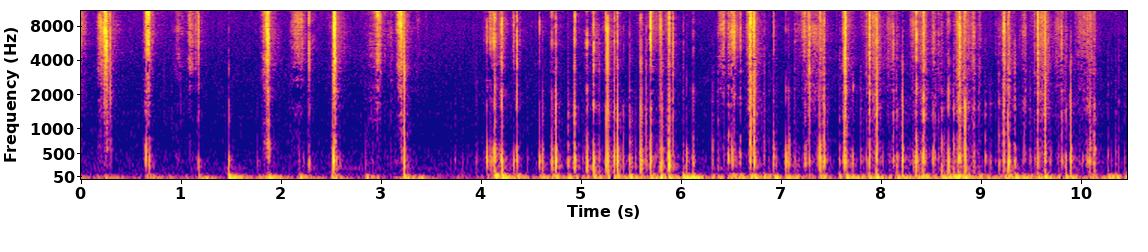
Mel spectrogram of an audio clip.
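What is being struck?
Foam squishy toy.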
